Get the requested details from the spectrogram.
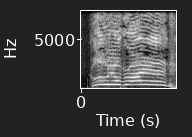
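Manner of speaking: high, slow, loud, drawn-out yell. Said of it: "he's yelling".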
